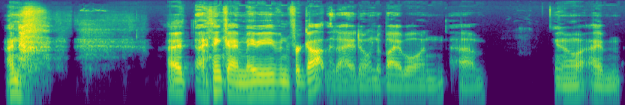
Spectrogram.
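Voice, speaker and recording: Deep-voiced man telling a heartfelt story. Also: creaky, no room sound, clean studio sound. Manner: halting, emotional, many restarts. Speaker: podcast co-host.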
